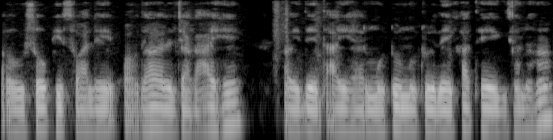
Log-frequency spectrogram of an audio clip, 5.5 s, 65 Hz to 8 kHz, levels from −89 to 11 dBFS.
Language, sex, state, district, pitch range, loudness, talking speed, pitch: Chhattisgarhi, male, Chhattisgarh, Rajnandgaon, 95-100 Hz, -23 LUFS, 185 wpm, 95 Hz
